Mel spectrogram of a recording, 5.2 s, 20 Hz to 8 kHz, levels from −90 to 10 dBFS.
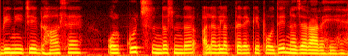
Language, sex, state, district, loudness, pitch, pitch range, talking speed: Hindi, female, Punjab, Pathankot, -16 LUFS, 195 Hz, 185-205 Hz, 185 wpm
